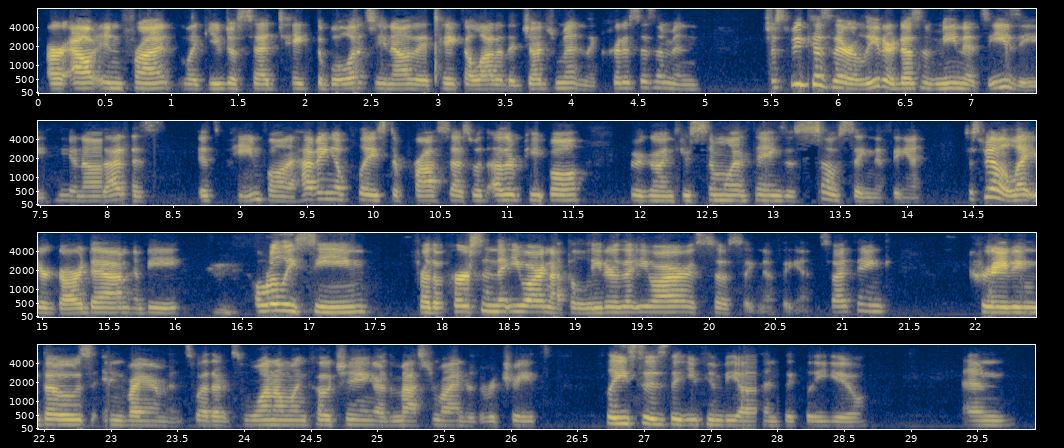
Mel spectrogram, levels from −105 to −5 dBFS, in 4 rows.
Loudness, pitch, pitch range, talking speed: -25 LUFS, 175 Hz, 160-190 Hz, 215 wpm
